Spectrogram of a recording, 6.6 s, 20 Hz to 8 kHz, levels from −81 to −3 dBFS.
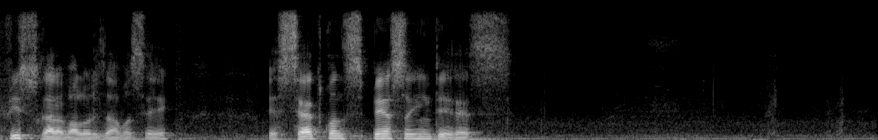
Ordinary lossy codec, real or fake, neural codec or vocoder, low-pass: none; real; none; 7.2 kHz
